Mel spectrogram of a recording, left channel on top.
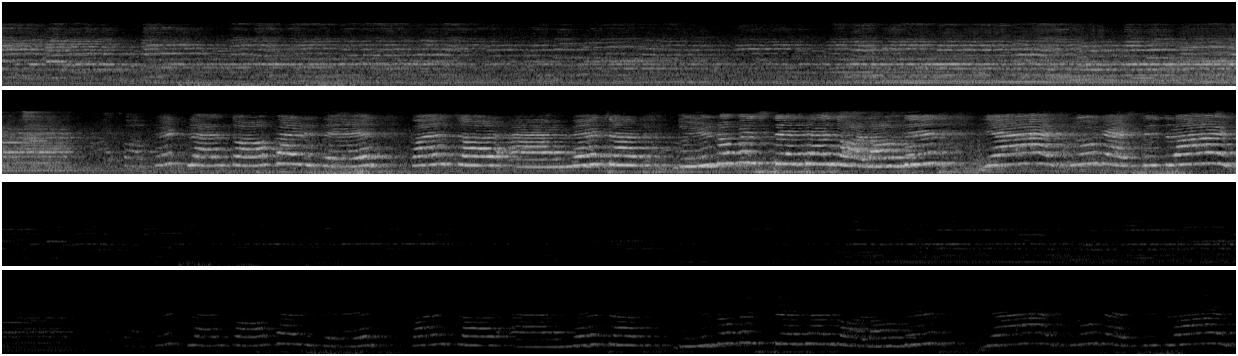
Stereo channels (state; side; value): quieter; right; 30.2 dB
